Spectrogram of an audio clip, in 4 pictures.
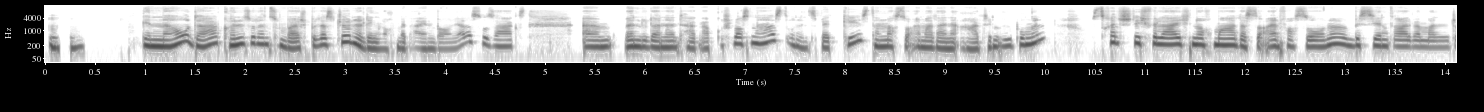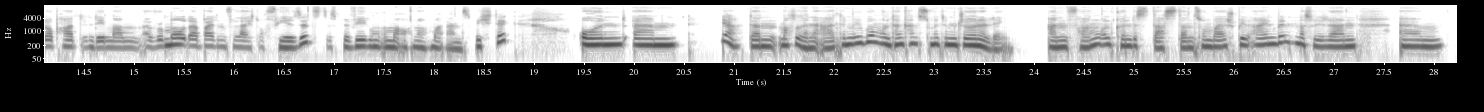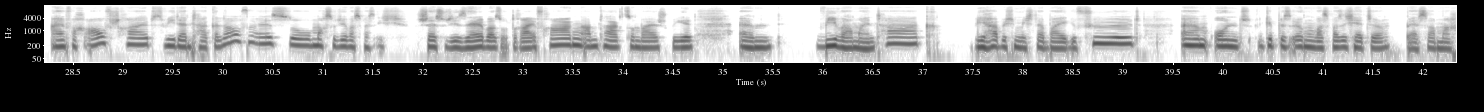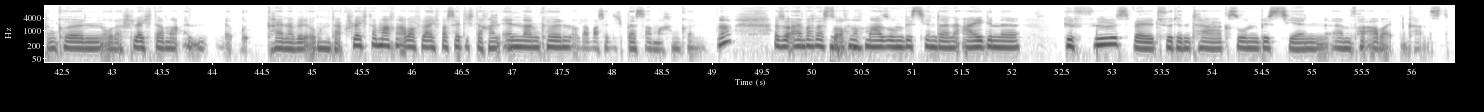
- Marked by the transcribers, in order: in English: "Journaling"; other noise; snort
- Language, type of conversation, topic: German, advice, Wie kann ich eine einfache tägliche Achtsamkeitsroutine aufbauen und wirklich beibehalten?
